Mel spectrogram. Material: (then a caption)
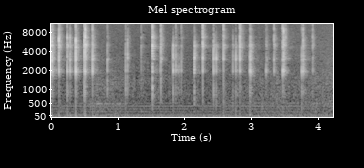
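Bamboo wood. Long manicured nails tap and scratch the flat back of a striped bamboo wooden hairbrush held close to the mic. A quick, irregular run of crisp, dry clicks and scratches sounds bright and high with almost no ring, over a faint low hum.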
